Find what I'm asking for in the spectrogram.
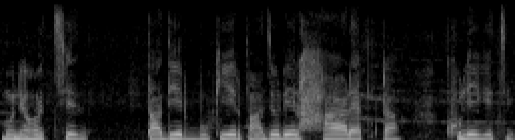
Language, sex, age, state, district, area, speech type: Bengali, female, 30-45, West Bengal, Birbhum, urban, spontaneous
